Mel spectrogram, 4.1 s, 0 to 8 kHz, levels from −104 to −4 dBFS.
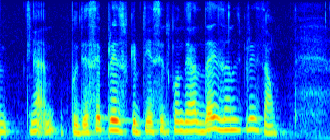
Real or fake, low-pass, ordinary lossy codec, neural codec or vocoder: real; none; none; none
